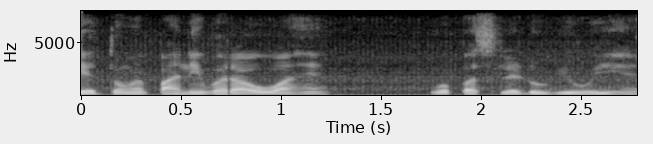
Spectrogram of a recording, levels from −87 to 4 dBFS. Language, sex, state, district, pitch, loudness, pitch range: Hindi, male, Bihar, Lakhisarai, 120 Hz, -20 LUFS, 115-130 Hz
